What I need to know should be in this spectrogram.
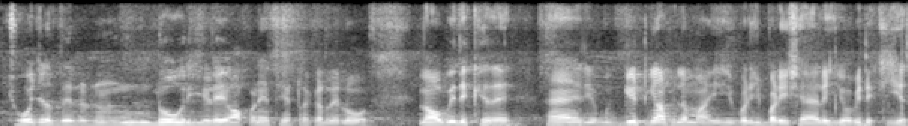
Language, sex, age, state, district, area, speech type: Dogri, male, 18-30, Jammu and Kashmir, Samba, rural, spontaneous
